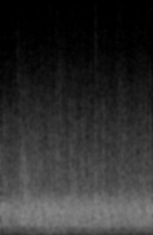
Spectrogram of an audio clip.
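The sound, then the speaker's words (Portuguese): An audience applauds a government minister with a dense, steady wash of many hands clapping, loud and unbroken from start to finish. “a excelentíssima senhora ministra Gleice Mendonça, também a quem eu peço uma salva de palmas”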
